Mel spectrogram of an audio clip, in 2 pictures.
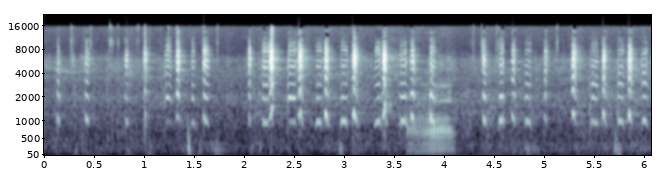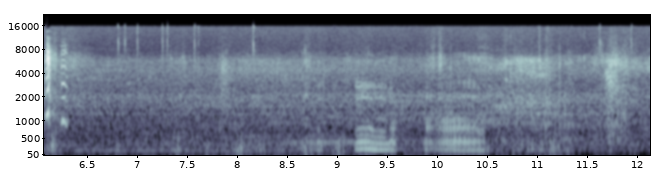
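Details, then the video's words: Akita dog indoors making funny sounds: rapid high-pitched squeaks and yips in a dense irregular string for six seconds, then lower wavering grumbling moans with a person speaking quietly. "Akita making funny sounds"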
